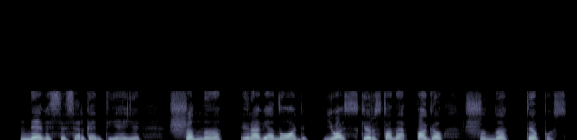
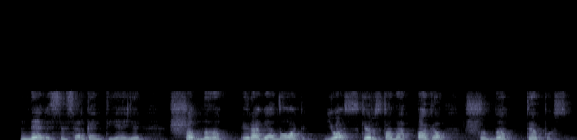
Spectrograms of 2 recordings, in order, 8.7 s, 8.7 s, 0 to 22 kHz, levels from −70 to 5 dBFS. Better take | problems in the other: first | room echo; dies away in 1 s

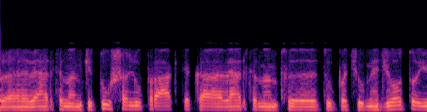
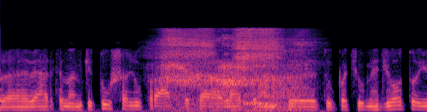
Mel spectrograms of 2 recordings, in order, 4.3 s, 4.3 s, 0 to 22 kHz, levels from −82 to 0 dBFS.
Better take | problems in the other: first | background sound (Hiss); 1 dB below the speech

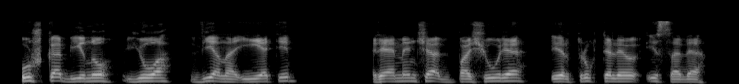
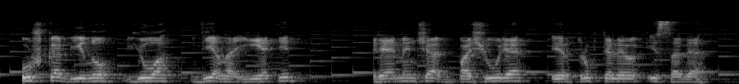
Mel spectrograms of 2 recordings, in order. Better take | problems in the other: first | background sound (Ringtone); 18 dB below the speech // room echo; dies away in 0.5 s

